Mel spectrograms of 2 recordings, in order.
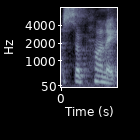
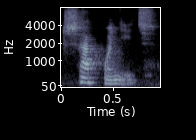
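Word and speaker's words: Šaponjić: for having me uh so my last name is pronounced chaplin thank you don't worry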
